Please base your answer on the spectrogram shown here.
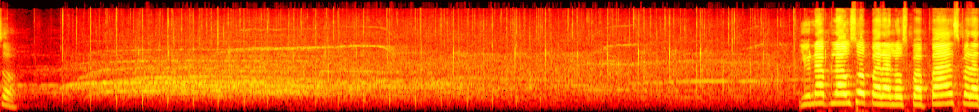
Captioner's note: applauding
